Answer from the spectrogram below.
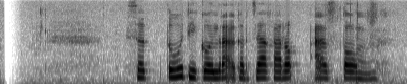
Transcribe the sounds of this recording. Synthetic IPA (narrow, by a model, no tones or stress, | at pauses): sət̪ud̪̥i̤kɔnt̪ɾa̰ʔkər̥d͡ʒ̥a̤kaɾoʔalt̪ɔm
